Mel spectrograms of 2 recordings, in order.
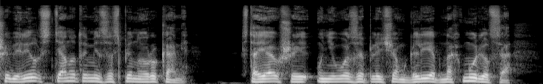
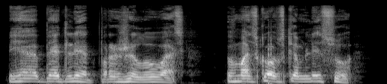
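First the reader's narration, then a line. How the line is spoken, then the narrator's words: Hoarse wheeze, prisoner. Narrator (Russian): прохрипел пленник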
